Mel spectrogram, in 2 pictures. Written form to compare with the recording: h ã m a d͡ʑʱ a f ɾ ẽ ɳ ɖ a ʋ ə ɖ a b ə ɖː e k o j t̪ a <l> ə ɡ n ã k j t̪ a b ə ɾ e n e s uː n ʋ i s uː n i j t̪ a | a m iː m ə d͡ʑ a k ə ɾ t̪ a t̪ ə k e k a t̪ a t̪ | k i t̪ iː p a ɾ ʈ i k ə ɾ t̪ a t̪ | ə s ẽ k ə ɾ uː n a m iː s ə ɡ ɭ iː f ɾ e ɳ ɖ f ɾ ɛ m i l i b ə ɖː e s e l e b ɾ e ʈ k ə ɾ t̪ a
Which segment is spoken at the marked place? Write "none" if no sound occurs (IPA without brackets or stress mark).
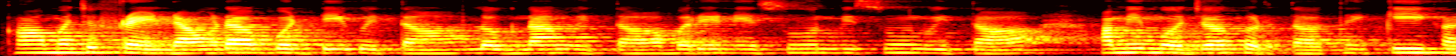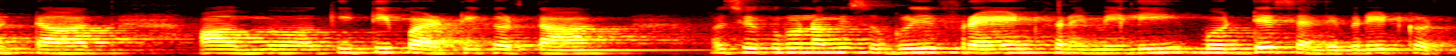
l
